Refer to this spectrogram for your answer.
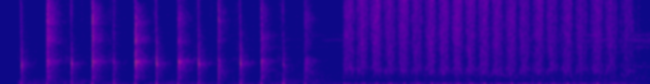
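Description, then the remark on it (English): About a dozen crisp finger snaps in a steady rhythm, then a continuous swishing of hands rubbed together in quick pulses, imitating the sound of rain and rustling leaves in a rainforest. No one speaks. “Now, can you click your fingers or rub your hands together to make the sound of the rain and the rustling leaves?”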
